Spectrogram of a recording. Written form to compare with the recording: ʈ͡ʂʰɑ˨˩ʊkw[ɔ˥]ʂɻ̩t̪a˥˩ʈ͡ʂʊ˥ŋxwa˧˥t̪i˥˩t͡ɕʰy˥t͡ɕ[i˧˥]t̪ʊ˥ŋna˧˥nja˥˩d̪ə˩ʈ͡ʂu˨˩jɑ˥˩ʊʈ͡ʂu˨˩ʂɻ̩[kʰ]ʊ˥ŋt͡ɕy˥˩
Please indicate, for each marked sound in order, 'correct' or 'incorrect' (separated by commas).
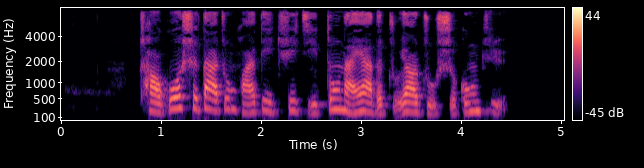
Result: correct, correct, incorrect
